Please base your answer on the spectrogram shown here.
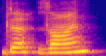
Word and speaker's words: design: okay to two syllables design yeah so it might be that you could annoy there because we say design don'twe which is like an ear okay Oh such as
